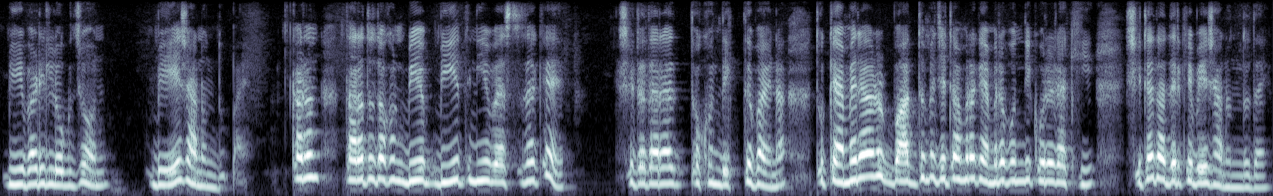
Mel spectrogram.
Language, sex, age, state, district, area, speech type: Bengali, female, 18-30, West Bengal, Uttar Dinajpur, urban, spontaneous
